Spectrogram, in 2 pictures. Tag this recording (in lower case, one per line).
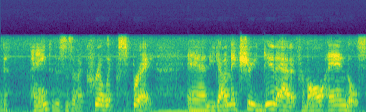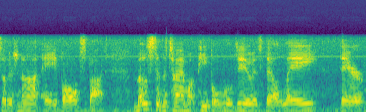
speech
